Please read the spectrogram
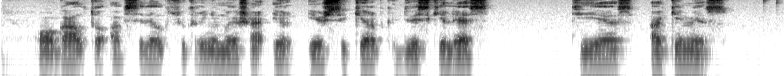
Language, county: Lithuanian, Kaunas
